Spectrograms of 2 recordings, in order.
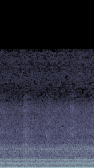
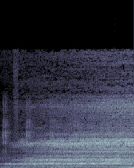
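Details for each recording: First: Furnace inducer motor, previously screaming, in a dusty basement: smooth, steady low hum with even tone, no scream or rattle; inducer running quietly and healthy. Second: Newer Duquesne furnace inducer motor, jumped out with manometer attached, still pulling good water column: spins up into a loud, steady high-pitched scream with rough grinding; suspected dust from basement renovation in the bearings, internal motor fault.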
